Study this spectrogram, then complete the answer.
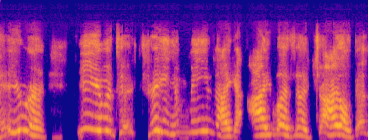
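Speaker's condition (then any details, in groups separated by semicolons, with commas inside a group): Speech and mobility impairment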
